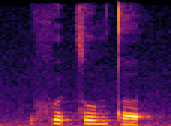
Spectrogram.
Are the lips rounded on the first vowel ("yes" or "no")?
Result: yes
